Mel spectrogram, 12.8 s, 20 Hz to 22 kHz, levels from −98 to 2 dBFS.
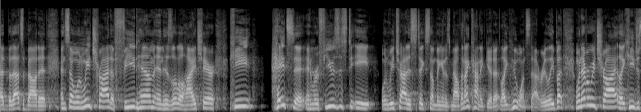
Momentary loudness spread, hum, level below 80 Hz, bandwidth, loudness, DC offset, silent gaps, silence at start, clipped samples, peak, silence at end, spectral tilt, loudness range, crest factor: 6 LU; none; -74 dBFS; 16 kHz; -27 LUFS; under 0.1%; none; 0 s; under 0.1%; -12 dBFS; 0 s; -5 dB/octave; 2 LU; 16 dB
